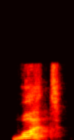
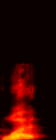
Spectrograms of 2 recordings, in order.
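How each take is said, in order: First: It is said sharply, with irritation. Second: It is said gently, with calm. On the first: The speaker is emotionally overburdened. The speaker calls it wrong. "I was frustrated over something" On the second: The speaker is composed and open. The speaker calls it right. "just a calm what"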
